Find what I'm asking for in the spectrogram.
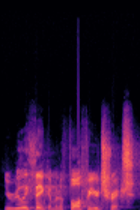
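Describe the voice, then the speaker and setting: Man acting a high-pitched, defiant young god. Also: fast talker, muffled recording, natural voice. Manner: sweary, curt, incredulous. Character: defiant, impatient young god, villain's brother. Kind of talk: roleplay audio drama acting.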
